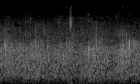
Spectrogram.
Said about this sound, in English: High schoolers, give them a big round of applause.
